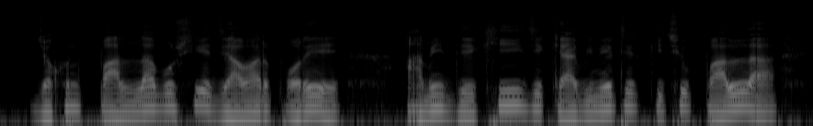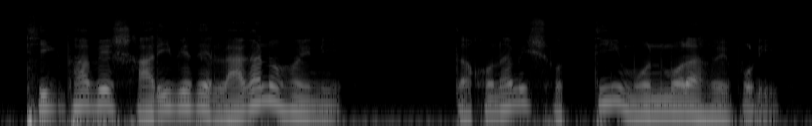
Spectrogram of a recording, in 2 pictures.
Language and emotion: Bengali, sad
